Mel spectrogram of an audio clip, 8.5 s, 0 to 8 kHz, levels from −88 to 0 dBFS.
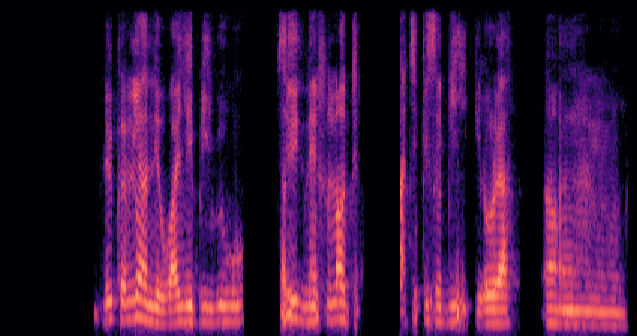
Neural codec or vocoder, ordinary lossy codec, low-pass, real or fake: codec, 24 kHz, 1.5 kbps, HILCodec; none; 7.2 kHz; fake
